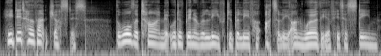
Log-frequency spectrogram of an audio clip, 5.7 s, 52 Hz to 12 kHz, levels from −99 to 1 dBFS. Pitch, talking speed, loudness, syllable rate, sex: 170 Hz, 240 wpm, -19 LUFS, 6.5 syllables/s, female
